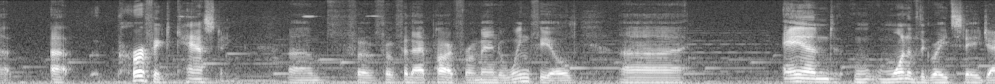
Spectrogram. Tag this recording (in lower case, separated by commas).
speech, music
